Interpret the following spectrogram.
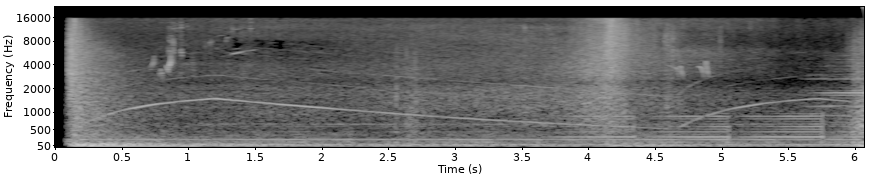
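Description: Emergency vehicle siren wailing over a low city traffic rumble: one rise, a long slow fall, then a rise again near the end. Low held music tones come in about halfway through.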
